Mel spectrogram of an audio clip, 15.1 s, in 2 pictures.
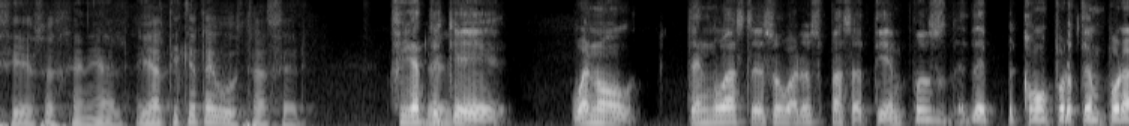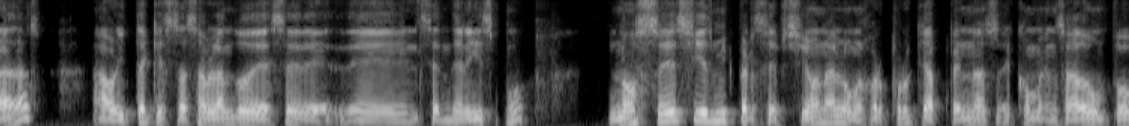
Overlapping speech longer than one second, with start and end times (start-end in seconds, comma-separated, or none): none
